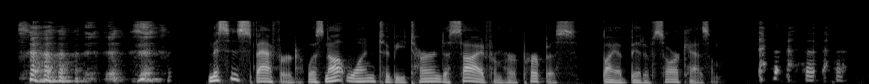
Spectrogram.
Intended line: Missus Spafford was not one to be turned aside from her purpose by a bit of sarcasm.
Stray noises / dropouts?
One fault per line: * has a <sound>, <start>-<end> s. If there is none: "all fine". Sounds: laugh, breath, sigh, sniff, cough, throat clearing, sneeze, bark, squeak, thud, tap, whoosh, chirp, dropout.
* has a laugh, 0.2-1.7 s
* has a cough, 7.6-8.5 s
